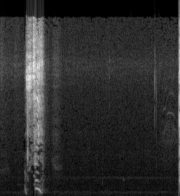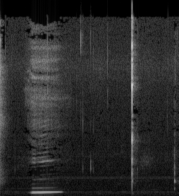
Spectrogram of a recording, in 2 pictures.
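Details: A mother's single loud, high-pitched sneeze that makes her baby smile, then a brief vocal sound and a few clicks in a quiet room; an ordinary sneeze.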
